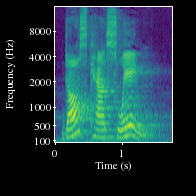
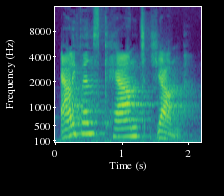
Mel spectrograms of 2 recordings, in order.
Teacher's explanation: The first one is short. The second one is longer and stronger.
